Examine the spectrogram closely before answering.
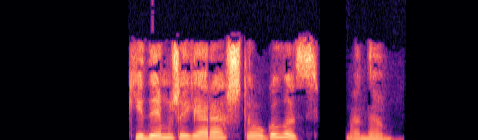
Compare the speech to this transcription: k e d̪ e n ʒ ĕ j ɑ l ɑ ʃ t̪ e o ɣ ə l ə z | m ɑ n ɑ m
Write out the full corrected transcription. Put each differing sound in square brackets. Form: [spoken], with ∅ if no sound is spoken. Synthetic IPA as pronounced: k [i] d̪ e [m] ʒ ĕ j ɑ [ɾ] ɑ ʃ t̪ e o ɣ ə l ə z | m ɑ n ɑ m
